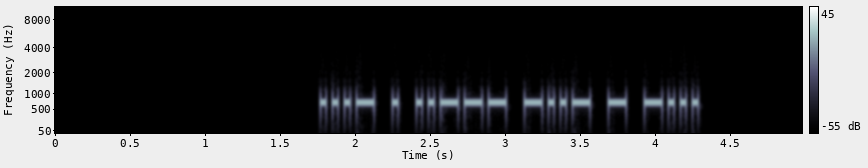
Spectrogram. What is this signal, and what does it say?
Morse code, heard as a keyed tone, about 30 wpm, 700 Hz. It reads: VE2XTB
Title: DXCC-100 Call Signs - 6 Characters - 30wpm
